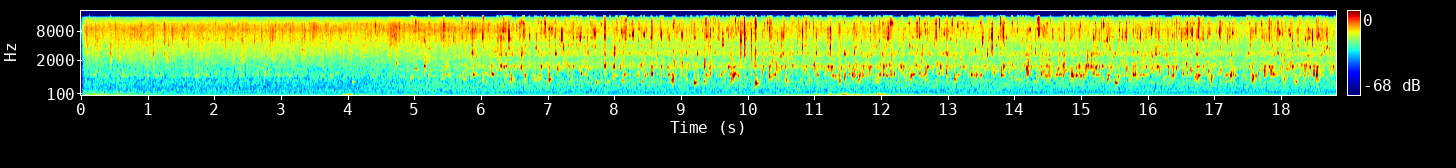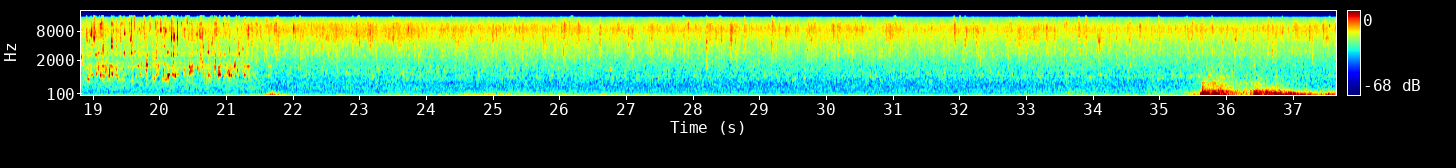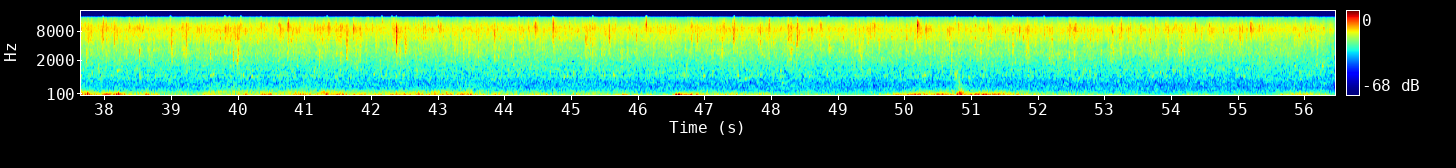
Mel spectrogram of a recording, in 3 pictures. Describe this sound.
Rain and storm, water pouring
Falling rain, some parts have clos ups from water pouring on to sewage.
water, pour, liguid, rain, storm, drops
